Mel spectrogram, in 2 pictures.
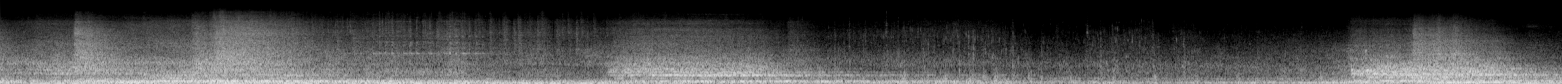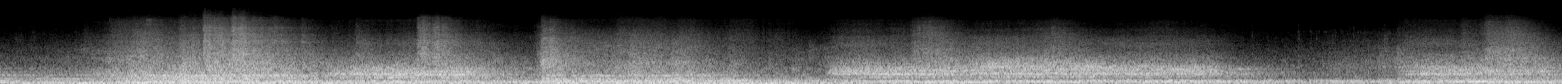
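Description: Loud road traffic crossing a bridge overhead, heard from beneath the deck: a constant low rumble with a louder swell and knocks every few seconds as vehicles pass over.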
